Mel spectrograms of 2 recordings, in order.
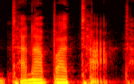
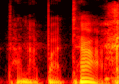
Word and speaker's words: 七夕: 嗯，它虽然日文是写成七夕，可是却念成塔那巴塔，塔那巴塔，塔那巴塔。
